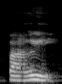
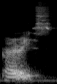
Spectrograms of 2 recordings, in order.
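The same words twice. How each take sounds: First: The final S sound is silent. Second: The final S sound is pronounced. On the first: This is the French way of saying it. "With the French, that S it's silent. They say Paris" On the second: This is the English way of saying it. "In English, the English we say Paris"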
